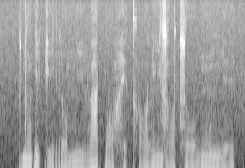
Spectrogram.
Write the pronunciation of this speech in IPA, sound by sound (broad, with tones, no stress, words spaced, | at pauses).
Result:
dũ˦ɗi˦ki˨ro˨ mi˦˨ βa˦k͡pɔ˨hɪ˨ kʰɔ˨lĩ˦zɔ˨t͡soː˦ βũ˦ ɲɪ˦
